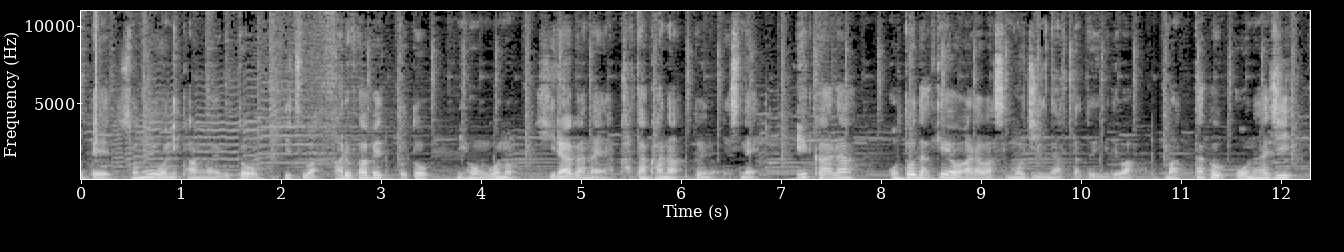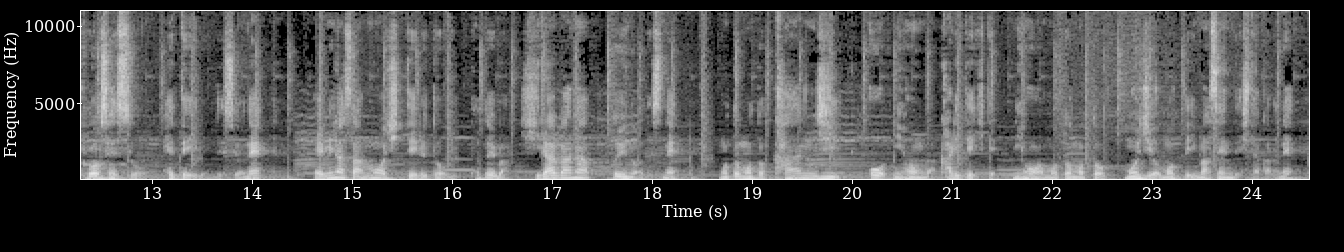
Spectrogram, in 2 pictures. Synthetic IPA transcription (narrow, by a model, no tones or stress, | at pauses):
sat̪e̞so̞no̞jo̞ːɲ̟ikãŋɡae̞ɾɯ̟t̪o̞̰ | d͡ʑit͡sɨβa̰ːɾɯ̟ɸabe̞t̪ːo̞t̪o̞ | ɲ̟iɦõ̞ŋɡo̞no̞ | çiɾaɡana̰ja̰kʰḁt̪akana̰t̪o̞jiɯ̟no̞ad̪esɨne̞ | e̞kaɾa | o̞t̪o̞d̪ake̞o̞ʔa̰ɾa̰βa̰sɨmo̞d͡ʑiɲ̟inat̪ːat̪o̞imid̪e̞β̞a | mat̪ːakɯ̟o̞naʑipɯ̟ɾo̞s̬e̞sɨo̞̰he̞t̪e̞iɾɯ̟̃nd̪e̞sɨjo̞ne̞ | emʲinasã̰mːo̞ɕi̥t̪ːe̞iɾɯ̟t̪o̞̰ːɾʲḭt̪at̪o̞e̞ba̰çiɾaɡanat̪o̞jɯ̟no̞a̰d̪e̞sɨnemo̞t̪o̞mo̞t̪o̞kʰãɲ̟d͡ʑi | o̞ɲ̟iɦõ̞ŋɡakʰaɾʲit̪e̞kʲi̥t̪e̞ɲ̟iɦõɰ̃βa̰mo̞t̪o̞mo̞t̪o̞mo̞ʑio̞mo̞t̪ːe̞imasẽ̞nd̪e̞ɕi̥t̪akaɾane̞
